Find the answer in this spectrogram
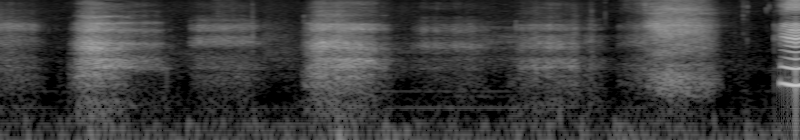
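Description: A person breathing hard through a held yoga lunge: three louder breaths about three seconds apart, with fainter breaths between and no voice in them.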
